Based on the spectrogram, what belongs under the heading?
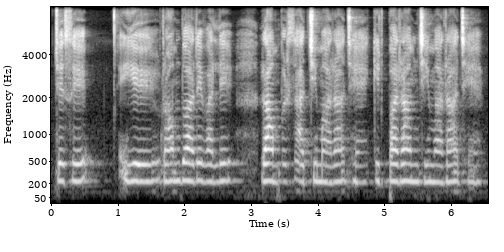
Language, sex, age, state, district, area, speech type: Hindi, female, 30-45, Rajasthan, Jodhpur, urban, spontaneous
